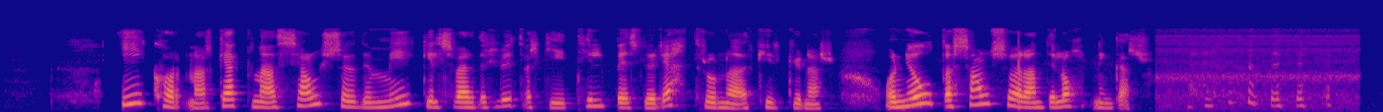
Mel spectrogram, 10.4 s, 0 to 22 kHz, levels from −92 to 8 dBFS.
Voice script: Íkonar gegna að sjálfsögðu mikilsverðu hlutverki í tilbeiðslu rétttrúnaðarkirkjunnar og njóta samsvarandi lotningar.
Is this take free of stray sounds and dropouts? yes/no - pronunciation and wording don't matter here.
no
